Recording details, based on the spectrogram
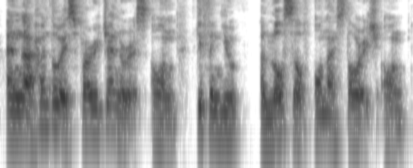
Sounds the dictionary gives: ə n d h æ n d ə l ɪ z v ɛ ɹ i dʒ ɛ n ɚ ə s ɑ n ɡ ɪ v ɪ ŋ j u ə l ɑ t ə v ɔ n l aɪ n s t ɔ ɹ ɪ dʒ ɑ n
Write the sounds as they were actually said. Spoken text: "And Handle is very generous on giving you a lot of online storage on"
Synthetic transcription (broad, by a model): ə n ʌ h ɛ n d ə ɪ s v ɛ ɹ i dʒ ɛ n ɚ ə s ɑ n ɡ ɪ v ɪ ŋ j u ə l ɑ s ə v ɔ n l aɪ n s t ɔ ɹ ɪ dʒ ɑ n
